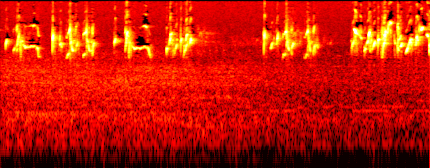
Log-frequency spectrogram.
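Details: Goldfinch hybrid (mule) singing: bursts of bright, twittering, buzzy high notes in short clustered phrases, separated by brief pauses, with a longer fast-trilled run at the end.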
